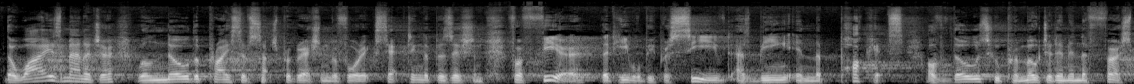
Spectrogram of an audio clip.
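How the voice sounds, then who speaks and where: A man acts out a shrewd, ruthless mentor delivering a radio play monologue to would-be managers. His low male voice swings expressively through measured, didactic phrases. The sound is echoey, with a long reverberant tail. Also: fairly bright tone. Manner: didactic, measured, formal, emphatic. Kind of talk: scripted radio play monologue, delivered as a lecture in numbered lessons.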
